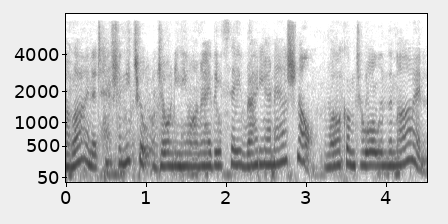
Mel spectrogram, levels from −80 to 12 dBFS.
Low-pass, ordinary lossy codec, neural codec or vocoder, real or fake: 7.2 kHz; MP3, 48 kbps; codec, 24 kHz, 1.5 kbps, HILCodec; fake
